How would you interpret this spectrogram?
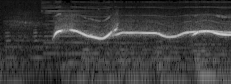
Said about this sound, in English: Whistle.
